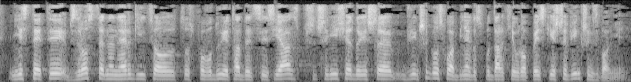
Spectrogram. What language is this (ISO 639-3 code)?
pol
